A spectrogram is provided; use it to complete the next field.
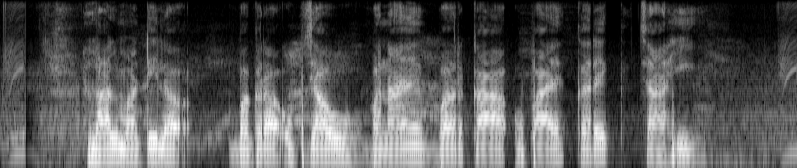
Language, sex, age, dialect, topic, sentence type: Chhattisgarhi, male, 25-30, Eastern, agriculture, question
